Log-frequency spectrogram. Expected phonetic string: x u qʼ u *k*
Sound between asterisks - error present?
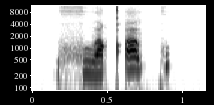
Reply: no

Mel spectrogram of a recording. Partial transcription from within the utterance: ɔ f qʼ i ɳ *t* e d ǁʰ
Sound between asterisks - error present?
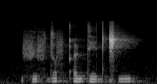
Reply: no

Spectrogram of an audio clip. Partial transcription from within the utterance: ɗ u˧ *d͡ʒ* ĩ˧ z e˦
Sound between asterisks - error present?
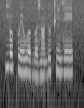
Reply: yes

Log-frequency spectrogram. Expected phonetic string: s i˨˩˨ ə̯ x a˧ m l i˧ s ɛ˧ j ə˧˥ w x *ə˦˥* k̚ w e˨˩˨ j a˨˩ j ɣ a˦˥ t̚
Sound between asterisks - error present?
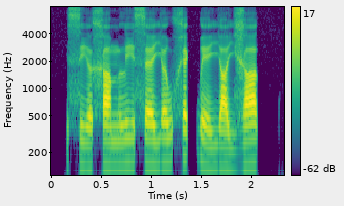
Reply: yes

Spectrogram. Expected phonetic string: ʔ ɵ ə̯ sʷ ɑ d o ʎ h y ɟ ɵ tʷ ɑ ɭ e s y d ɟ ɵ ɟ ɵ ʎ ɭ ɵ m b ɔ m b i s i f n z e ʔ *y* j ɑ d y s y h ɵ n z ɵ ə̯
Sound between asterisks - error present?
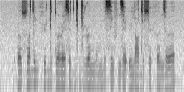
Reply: no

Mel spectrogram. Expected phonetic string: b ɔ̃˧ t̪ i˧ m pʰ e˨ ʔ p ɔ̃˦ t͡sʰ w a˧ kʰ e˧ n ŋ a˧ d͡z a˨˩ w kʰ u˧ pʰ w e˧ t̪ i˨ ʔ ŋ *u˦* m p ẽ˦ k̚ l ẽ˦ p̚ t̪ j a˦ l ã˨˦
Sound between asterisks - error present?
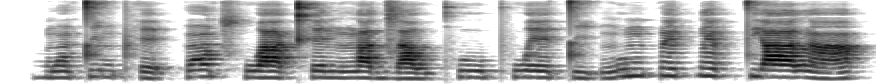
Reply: no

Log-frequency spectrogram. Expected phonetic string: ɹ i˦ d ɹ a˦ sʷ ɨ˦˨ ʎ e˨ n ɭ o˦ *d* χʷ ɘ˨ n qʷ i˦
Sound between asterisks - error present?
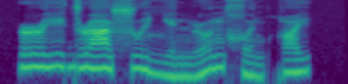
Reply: yes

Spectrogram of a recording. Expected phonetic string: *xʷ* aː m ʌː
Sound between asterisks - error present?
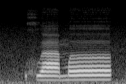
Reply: no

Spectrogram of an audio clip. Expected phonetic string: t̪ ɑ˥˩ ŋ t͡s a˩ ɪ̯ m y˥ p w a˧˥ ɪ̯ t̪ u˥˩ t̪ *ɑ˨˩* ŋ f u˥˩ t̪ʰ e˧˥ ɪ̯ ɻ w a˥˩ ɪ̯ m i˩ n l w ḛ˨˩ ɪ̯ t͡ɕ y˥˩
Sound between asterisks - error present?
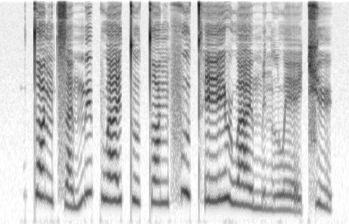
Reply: yes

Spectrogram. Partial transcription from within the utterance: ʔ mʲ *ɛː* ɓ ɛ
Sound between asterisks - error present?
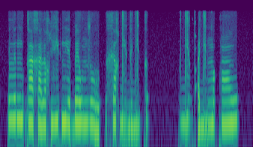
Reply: no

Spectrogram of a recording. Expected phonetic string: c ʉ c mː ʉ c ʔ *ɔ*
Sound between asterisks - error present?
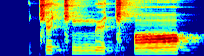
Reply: yes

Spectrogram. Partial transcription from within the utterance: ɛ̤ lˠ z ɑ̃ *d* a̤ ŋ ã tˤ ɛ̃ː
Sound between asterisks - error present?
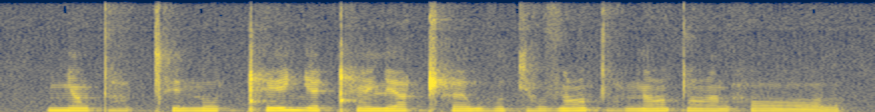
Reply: yes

